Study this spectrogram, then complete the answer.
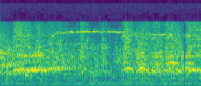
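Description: Cricket crowd at a Bangladesh versus Zimbabwe one-day international, cheering, clapping and chanting as fans toyi-toyi dance in a circle, a steady busy roar with a thin whistle-like tone drifting above.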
